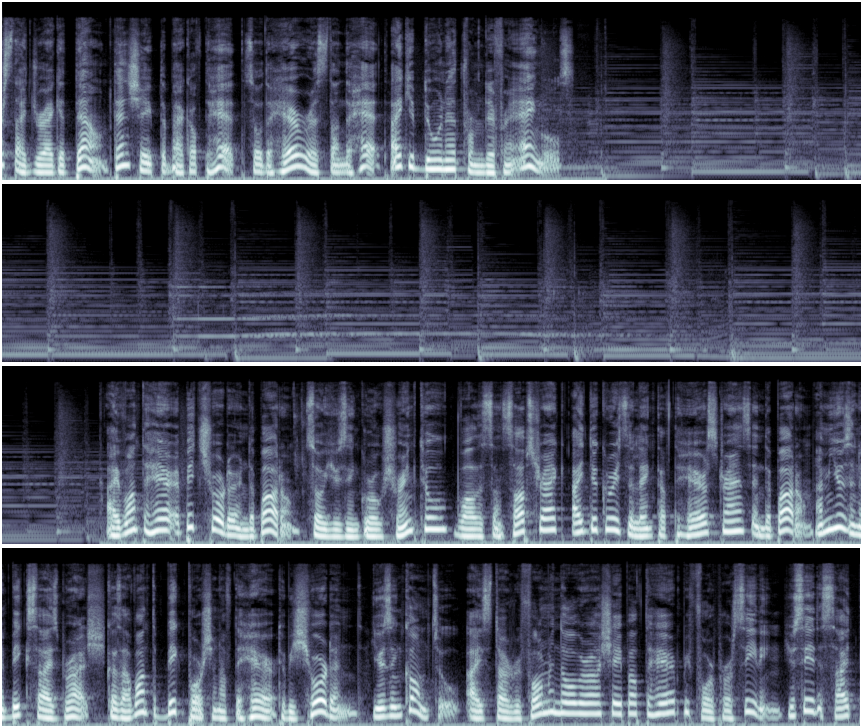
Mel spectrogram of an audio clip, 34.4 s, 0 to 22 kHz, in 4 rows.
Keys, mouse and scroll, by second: 0.3 shift+middle drag, 0.5-2.0 drag, 2.0 middle click, 2.1 click, 2.2 scroll up 1, 2.3 click, 2.4 middle click, 2.6 click, 2.9 shift+middle click, 3.0 f, 3.2 click, 3.6 middle click, 3.7 click, 3.9 shift+middle click, 4.2 f, 4.4 click, 5.0 middle click, 5.2 click, 5.3 middle click, 5.6 click, 5.7 shift+middle click, 6.2 f, 6.3 middle drag, 6.5-6.9 drag, 6.9 middle click, 7.3-8.2 drag, 8.2-8.7 middle drag, 8.7-10.5 drag, 10.5 middle click, 10.8-11.3 drag, 11.3 middle drag, 11.5 scroll down 1, 11.6 middle click, 11.7 scroll up 1, 11.8 shift+middle drag, 12.0 drag, 12.2 middle drag, 12.3 click, 12.4 middle click, 12.5 drag, 12.8 middle drag, 12.9 click, 13.0 middle click, 13.3 click, 13.4 middle click, 13.5 click, 13.7 middle click, 13.8 scroll down 1, 13.9 shift+middle click, 14.0 scroll up 1, 14.0 drag, 14.1 middle click, 14.5 drag, 14.8 ctrl+z, 14.8 f, 14.9-15.3 drag, 15.3 middle drag, 15.6 scroll down 1, 15.7-16.6 middle drag, 16.6 click, 17.1 shift+middle click, 17.2-18.1 drag, 18.1-18.7 middle drag, 18.7 scroll down 1, 18.8 middle click, 19.3 ctrl+z, 20.7-21.8 drag, 21.8 f, 22.0 drag, 22.2 ctrl+z, 22.3 drag, 22.6 f, 22.7-23.5 drag, 23.5 f, 23.7 scroll down 1, 24.1 click, 24.3-24.8 middle drag, 24.8-25.7 drag, 25.7 middle click, 25.8-26.2 drag, 26.2 middle drag, 26.4 f, 26.7-27.9 drag, 27.9 ctrl+z, 28.0 ctrl+z, 28.1-29.9 drag, 29.9 middle click, 30.4 click, 30.5-30.9 middle drag, 30.9 ctrl+z, 31.1 f, 31.4-31.8 drag, 31.8 ctrl+z, 31.9-33.7 drag, 33.7-34.1 middle drag, 34.1 click, 34.2 middle click.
